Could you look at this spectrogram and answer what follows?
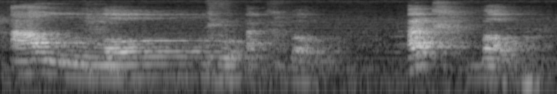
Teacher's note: Ro sukun sebelumnya ada huruf yang berbaris fathah, hukumnya tafkhim.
